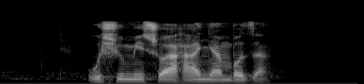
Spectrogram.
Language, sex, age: Venda, male, 25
